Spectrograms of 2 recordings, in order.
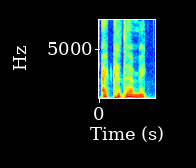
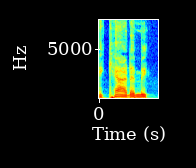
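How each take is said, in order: First: The stress is on the middle syllable. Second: The stress is not on the middle syllable. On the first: The speaker calls it right. "The stress is on the middle term" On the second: The speaker calls it wrong. "what was wrong was my pronunciation of this word"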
